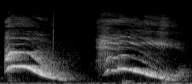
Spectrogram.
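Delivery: high squealing cheer; over-the-top cheering squad; cheerleader voice. Pretend. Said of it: "your cheerleaders come out".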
